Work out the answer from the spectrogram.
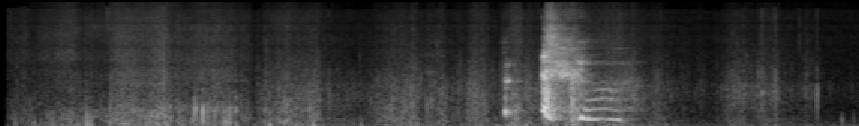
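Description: Soft breathy sneezes building to one loud, forceful sneeze near the end. Ordinary sneezing.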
